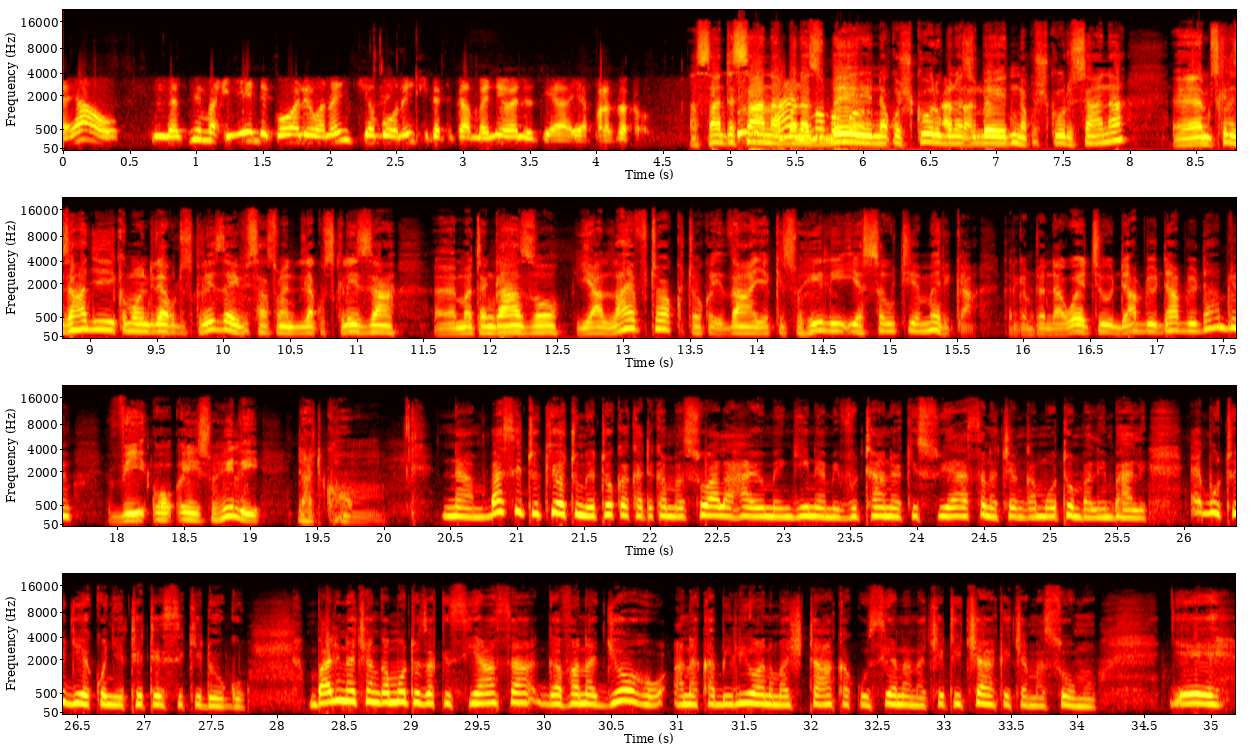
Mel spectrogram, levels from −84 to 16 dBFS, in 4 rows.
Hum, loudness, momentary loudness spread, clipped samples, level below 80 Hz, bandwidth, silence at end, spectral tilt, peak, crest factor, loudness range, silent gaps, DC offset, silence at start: none; -15 LUFS; 12 LU; under 0.1%; -54 dBFS; 16.5 kHz; 0 s; -5 dB/octave; 0 dBFS; 14 dB; 7 LU; none; under 0.1%; 0 s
